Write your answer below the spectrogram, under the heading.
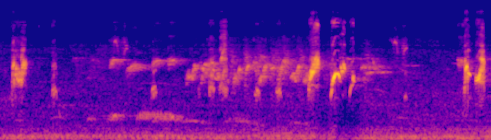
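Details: Red-whiskered bulbul singing the 'ché' contest style to stir rival birds: a flowing run of soft warbled whistles building to a pair of loud sharp notes, then another bright burst at the end.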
